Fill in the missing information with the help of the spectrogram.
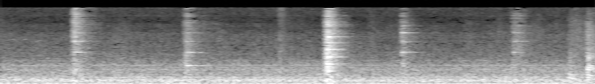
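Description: A spoon clinking against bowls in several light, separate clinks, the sharpest about three seconds in, over a steady low hum.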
